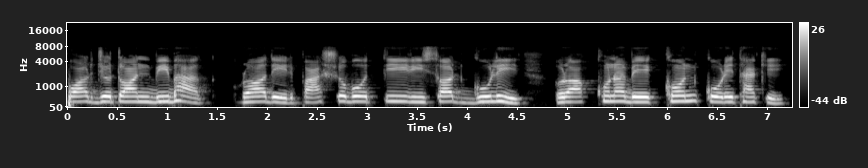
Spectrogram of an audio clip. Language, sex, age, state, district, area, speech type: Bengali, female, 18-30, West Bengal, North 24 Parganas, rural, read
